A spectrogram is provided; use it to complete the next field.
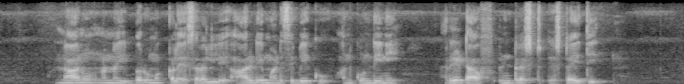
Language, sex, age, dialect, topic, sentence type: Kannada, male, 51-55, Central, banking, question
